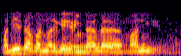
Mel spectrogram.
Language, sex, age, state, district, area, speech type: Tamil, male, 18-30, Tamil Nadu, Madurai, rural, conversation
